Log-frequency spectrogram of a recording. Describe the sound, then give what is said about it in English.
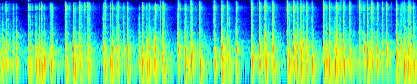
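Horses' hooves clop in a quick, steady rhythm as the horses are urged on and a wagon gets moving, a dense run of hard knocking beats that carries on for several seconds with no one talking. “Come on, let's prod up these horses. Get up there, you!”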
